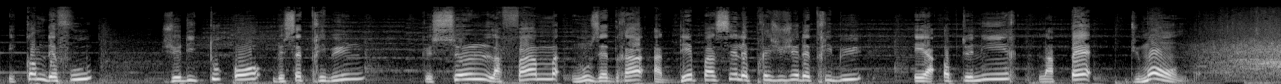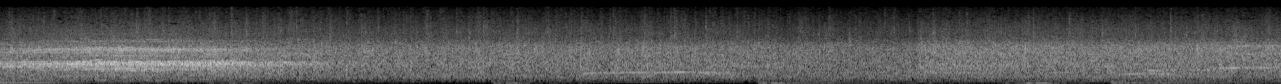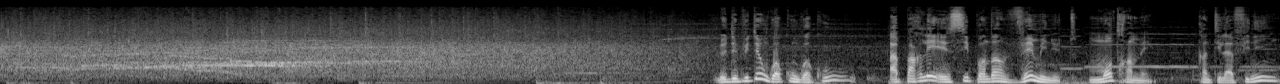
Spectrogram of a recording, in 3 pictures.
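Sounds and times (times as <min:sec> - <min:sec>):
speech: 0:00.1 - 0:12.0, 0:32.8 - 0:38.4
cheering and excited voices: 0:12.0 - 0:33.6
crowd bursting into joyful applause: 0:12.0 - 0:34.8.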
